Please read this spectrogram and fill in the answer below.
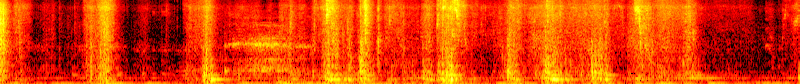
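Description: Paper wrapping crinkling and rustling in irregular crackles as it is pulled down off a ukulele.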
